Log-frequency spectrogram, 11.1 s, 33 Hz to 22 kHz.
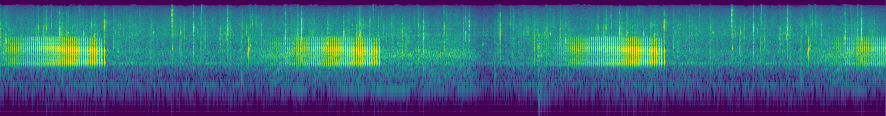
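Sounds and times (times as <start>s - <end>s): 
pickerel frog calling with a rasping snore: 0.0s - 1.4s, 3.3s - 5.2s, 6.9s - 8.4s, 10.3s - 11.0s
faint crackly outdoor background: 0.0s - 11.0s.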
